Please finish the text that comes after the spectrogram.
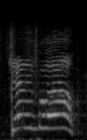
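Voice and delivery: high excited yell; cannonball yell. Real, not acted. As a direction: shout it as you leap. Jumping into the lake.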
